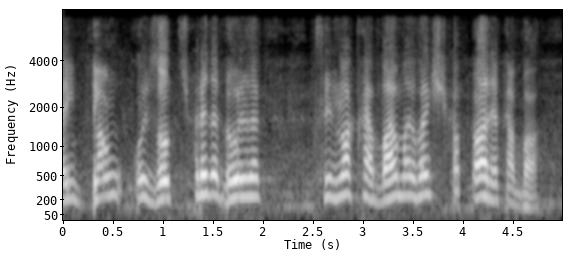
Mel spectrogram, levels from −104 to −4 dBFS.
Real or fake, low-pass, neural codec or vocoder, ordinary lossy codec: fake; 7.2 kHz; codec, 24 kHz, 1.5 kbps, HILCodec; none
